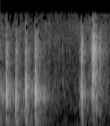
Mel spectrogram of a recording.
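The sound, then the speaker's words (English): Someone raps on a door four times in a quick, even rhythm, pauses, then knocks twice more. The knocks are sharp, moderately loud and hollow-sounding, with no voices. “I'll knock on the door.”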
